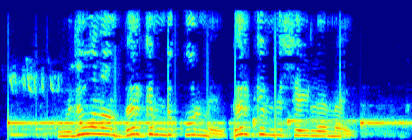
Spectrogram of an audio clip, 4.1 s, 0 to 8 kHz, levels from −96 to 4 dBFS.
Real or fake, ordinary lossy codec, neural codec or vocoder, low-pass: real; AAC, 48 kbps; none; 7.2 kHz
